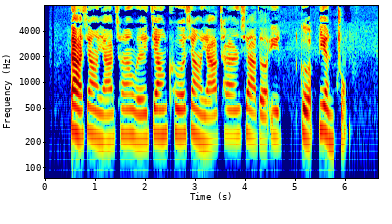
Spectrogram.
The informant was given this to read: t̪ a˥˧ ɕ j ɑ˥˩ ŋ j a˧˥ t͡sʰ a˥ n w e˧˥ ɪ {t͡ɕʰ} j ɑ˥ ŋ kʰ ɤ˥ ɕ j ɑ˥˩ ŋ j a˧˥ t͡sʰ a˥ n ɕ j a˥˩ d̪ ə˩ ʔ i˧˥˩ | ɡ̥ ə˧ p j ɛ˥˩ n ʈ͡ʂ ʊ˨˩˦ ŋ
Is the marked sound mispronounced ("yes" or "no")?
yes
